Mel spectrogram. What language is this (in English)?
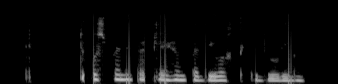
Pashto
